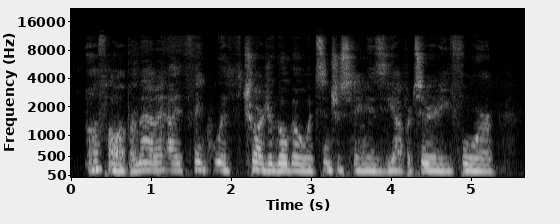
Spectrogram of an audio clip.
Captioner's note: none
